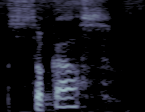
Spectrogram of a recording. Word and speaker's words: Sukkos: So the Feast of Booths is also known as Sukkos. Am I saying that right? Sounds right.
